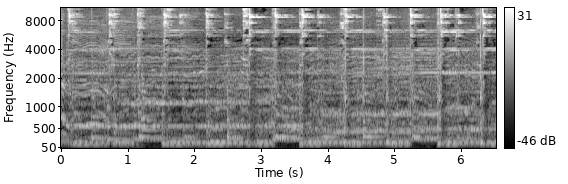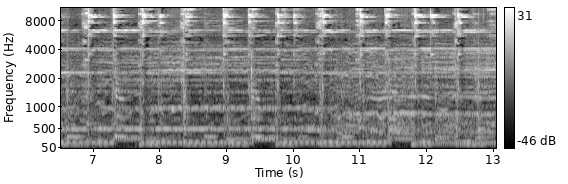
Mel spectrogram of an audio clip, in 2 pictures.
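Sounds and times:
chanted singing: 0.0s - 13.0s.

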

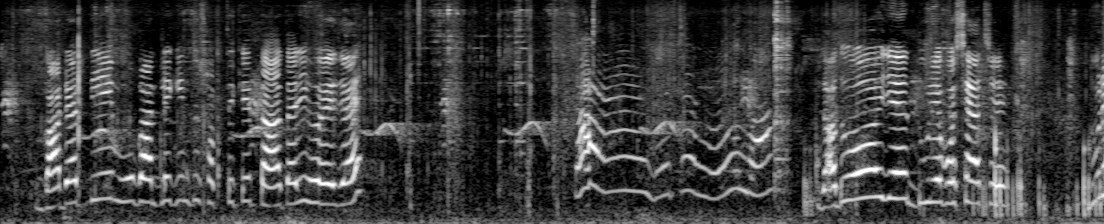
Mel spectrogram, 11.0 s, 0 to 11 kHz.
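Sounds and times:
person speaking: 5.7s - 11.0s.

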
